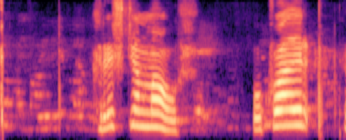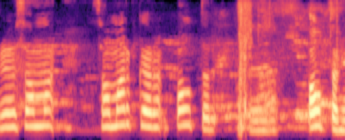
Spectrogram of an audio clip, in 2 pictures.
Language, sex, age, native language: Icelandic, male, 11, Icelandic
